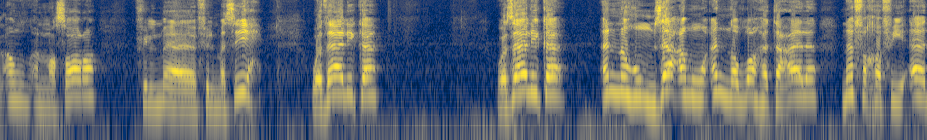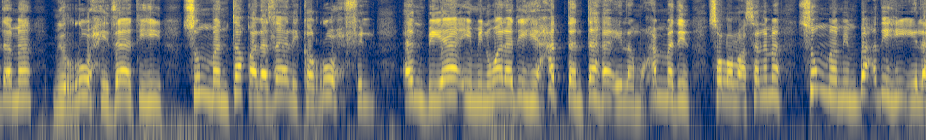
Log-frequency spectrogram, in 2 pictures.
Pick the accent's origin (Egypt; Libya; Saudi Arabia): Egypt; Aswan, Aswan Governorate; من عندنا أنا من أسوان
